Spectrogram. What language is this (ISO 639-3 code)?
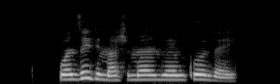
pus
